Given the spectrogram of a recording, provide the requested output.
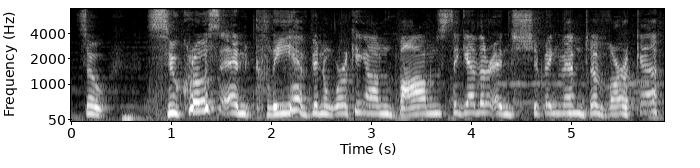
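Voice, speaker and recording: A man giving casual game commentary and explaining lore as a streamer, halting with pauses. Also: sits high, soft background music.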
